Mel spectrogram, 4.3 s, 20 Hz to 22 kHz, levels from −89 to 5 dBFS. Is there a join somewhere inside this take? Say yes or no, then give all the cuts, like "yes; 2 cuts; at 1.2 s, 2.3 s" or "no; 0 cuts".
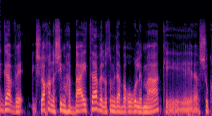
no; 0 cuts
